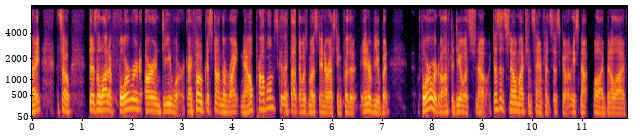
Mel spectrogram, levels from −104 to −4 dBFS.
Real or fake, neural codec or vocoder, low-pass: real; none; 7.2 kHz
